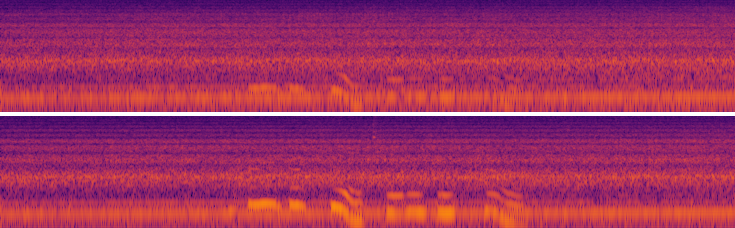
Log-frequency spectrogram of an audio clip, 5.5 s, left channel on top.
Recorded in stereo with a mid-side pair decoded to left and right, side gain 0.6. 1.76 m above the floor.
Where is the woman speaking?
40° right.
